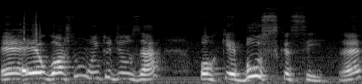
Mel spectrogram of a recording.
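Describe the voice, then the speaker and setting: A woman talks in a high voice, her pitch swinging very widely. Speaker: Portuguese teacher. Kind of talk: online lesson.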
